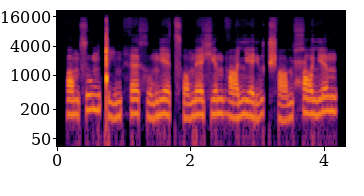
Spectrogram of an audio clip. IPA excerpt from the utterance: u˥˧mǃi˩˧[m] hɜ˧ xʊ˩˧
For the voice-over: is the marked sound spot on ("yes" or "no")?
yes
